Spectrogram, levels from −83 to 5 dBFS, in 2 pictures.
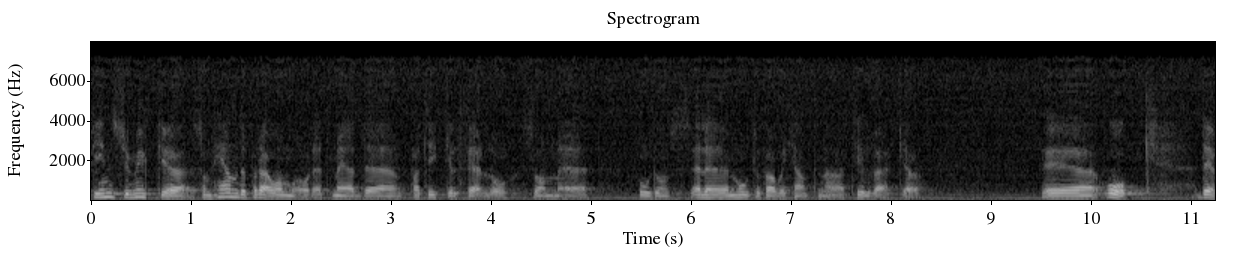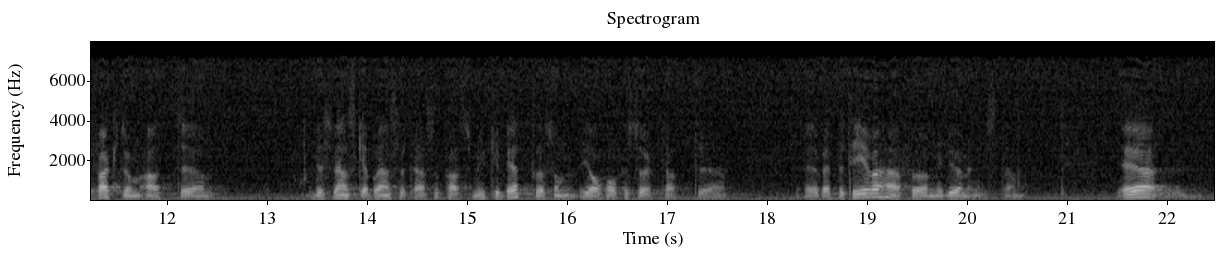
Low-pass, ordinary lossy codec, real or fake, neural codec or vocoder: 7.2 kHz; none; fake; vocoder, 44.1 kHz, 128 mel bands, Pupu-Vocoder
